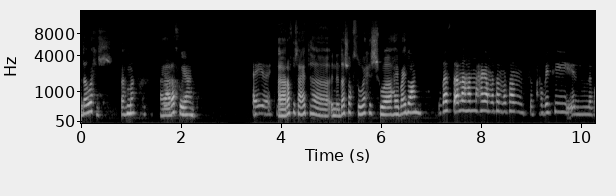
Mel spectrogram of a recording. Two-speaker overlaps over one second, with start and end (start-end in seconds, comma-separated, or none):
none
